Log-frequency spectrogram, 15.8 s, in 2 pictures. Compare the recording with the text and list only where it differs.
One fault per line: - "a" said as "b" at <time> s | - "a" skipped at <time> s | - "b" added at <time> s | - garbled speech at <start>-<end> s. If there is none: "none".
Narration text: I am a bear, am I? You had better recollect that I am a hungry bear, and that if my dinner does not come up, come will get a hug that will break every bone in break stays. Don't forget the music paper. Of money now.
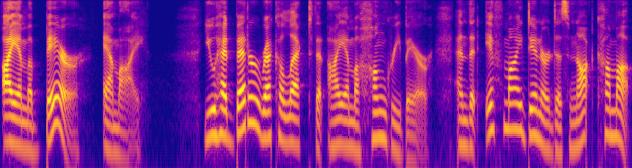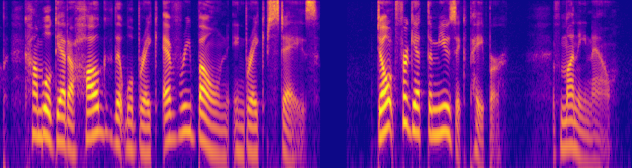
none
